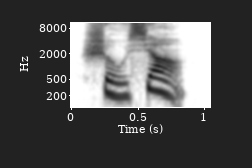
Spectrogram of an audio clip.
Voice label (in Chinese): "首相", Chinese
